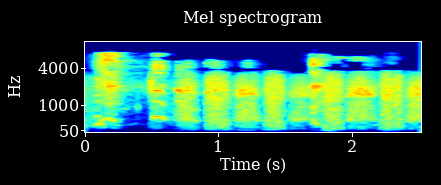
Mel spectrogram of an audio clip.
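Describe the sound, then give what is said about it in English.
A dog barks in a quick, continuous string of about ten sharp yaps, loud, with barely a pause between them. “do you have a dog? Yes.”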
